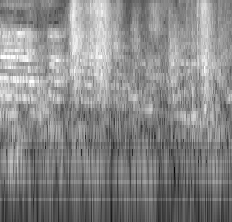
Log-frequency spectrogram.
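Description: Background voices of people talking and moving about, with a high, drawn-out call ending just after the start and a brief hiss about three-quarters of a second in.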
